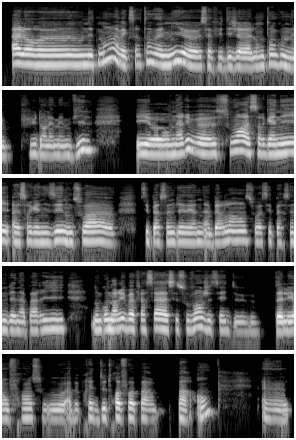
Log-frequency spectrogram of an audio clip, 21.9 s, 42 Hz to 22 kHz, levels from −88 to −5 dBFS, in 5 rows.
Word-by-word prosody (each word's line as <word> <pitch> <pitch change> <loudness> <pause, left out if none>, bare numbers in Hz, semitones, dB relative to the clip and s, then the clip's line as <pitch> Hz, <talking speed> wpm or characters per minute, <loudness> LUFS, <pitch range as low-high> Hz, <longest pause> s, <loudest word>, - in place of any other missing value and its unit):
Alors, 225 -2 +6
heu, 210 0 +3
honnêtement 235 +10 0
avec 200 - +1
certains 220 +5 -4
amis, 230 +4 +3
heu, 190 -4 +2
ça 190 0 -4
fait 180 0 -9
déjà 175 -1 0
longtemps 195 +5 -2
qu'on 205 -4 -1
est 170 -1 -4 0.2
plus 195 +1 -8
dans 180 -1 -4
la 170 0 -4
même 175 0 -4
ville 255 +9 -2 0.6
et, 200 0 +4
heu, 185 -1 +6
on 185 +1 0
arrive, 250 +7 +1
heu, 200 -1 +2
souvent 230 +5 0
à 225 -3 +4
s'organiser 205 +1 +2
à 190 -1 -1
s'organiser 190 +2 0
donc 195 -2 0
soit, 200 -1 +2
heu, 175 - -16 0.3
ces 205 - -6
personnes 190 +1 -1
vienn 190 0 -1
viennent 185 +1 -2
à - - -4
Berlin, 210 +4 0
soit 195 -3 -4
ces 190 +1 -9
personnes 185 +1 -5
viennent 185 -1 -1
à 175 - -4
Paris, 200 +3 -2 0.4
donc 195 0 -1
on 205 0 +4
arrive 210 +2 +2
à 205 - +5
faire 200 0 -6
ça 210 +2 +3
assez 195 0 +2
souvent, 200 +5 -1
j'essaie 185 -3 -6
de 170 -2 -11 0.3
d'aller 175 +1 +5
en 180 -1 -2
France, 190 +1 -7
ou 175 0 -4
à - - -3
peu 180 0 -10
près 195 -1 -5
2-3 195 +2 +1
fois 190 -1 0
par 180 -2 -3 0.3
par 180 -3 -2
an. 235 +8 -2 0.8
Heu, 175 -2 -6
195 Hz, 180 wpm, -22 LUFS, 185-210 Hz, 0.8 s, Alors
